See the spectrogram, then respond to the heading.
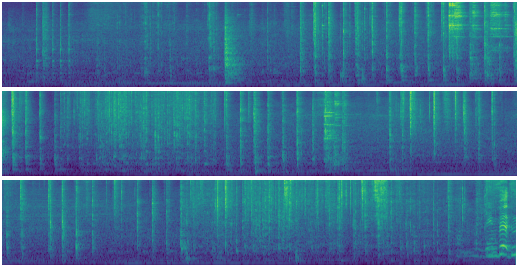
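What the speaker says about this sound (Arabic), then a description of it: "من بعد ما يتخلطوا المكونات مزيان بحال هكا كنخلطوا" Semolina cookie dough ingredients being mixed by hand in a bowl, irregular soft taps and clicks in uneven bursts, quiet and close, with occasional talk.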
